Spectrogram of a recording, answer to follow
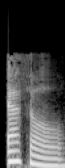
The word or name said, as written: Ethel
